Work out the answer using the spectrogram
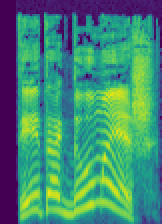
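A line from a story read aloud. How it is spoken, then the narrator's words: Shouted reply. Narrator (Russian): прокричал он в ответ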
